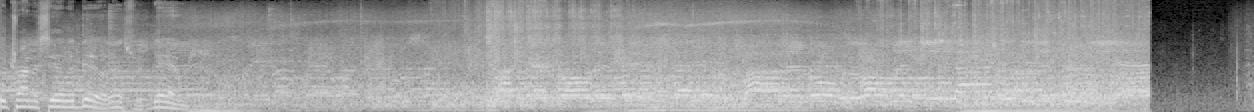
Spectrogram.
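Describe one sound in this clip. A heavy bulldozer engine rumbles and roars.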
